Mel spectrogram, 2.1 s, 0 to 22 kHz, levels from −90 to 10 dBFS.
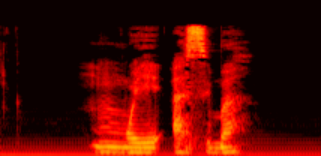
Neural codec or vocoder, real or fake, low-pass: none; real; 10.8 kHz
